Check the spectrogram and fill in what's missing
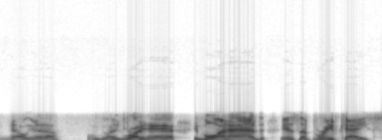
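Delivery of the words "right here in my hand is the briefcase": fake British accent, slow and unhurried. Acting out a joke bit, speaks in a put-on british accent. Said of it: "That was my British accent".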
